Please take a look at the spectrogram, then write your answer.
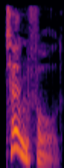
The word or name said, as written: tenfold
